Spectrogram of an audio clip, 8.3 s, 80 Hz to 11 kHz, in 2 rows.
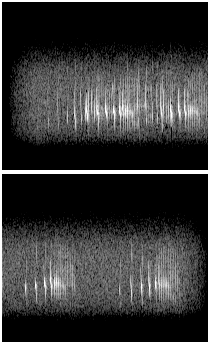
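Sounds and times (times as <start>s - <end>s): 
Firewood-gatherer Anumbius annumbi song of sharp high chips: 0.4s - 8.2s.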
